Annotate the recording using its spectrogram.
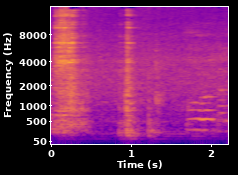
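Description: Satay skewers being handled on a tabletop electric grill plate: a short scrape at the start, then a single sharp click about a second in.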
